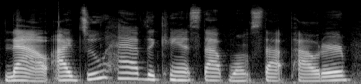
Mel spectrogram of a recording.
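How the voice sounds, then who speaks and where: A young woman narrating a casual makeup tutorial, chatty and relaxed, with frequent fillers. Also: medium pitch, slow. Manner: chatty, with frequent ums and likes. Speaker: beauty vlogger.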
